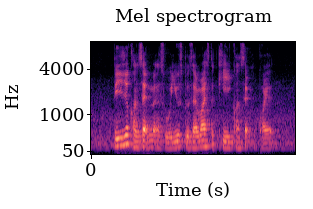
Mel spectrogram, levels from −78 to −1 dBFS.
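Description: No technical faults can be heard in this speech.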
